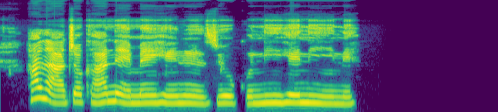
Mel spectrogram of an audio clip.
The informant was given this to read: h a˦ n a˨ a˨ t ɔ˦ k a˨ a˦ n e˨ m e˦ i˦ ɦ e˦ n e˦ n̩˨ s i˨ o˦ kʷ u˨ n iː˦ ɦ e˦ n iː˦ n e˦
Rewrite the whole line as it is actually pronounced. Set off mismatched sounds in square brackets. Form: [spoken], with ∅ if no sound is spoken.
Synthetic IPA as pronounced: h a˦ n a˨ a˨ [t͡ʃ] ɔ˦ k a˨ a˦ n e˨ m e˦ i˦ ɦ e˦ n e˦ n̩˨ [z] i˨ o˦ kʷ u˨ n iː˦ ɦ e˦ n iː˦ n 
